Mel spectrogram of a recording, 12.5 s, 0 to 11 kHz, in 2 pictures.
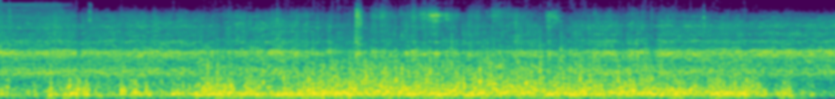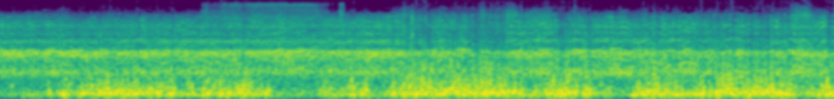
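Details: Snow geese at Merced National Wildlife Refuge on 22 January 2023: a large flock gives dense, continuous honking, a steady roar of overlapping nasal calls.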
